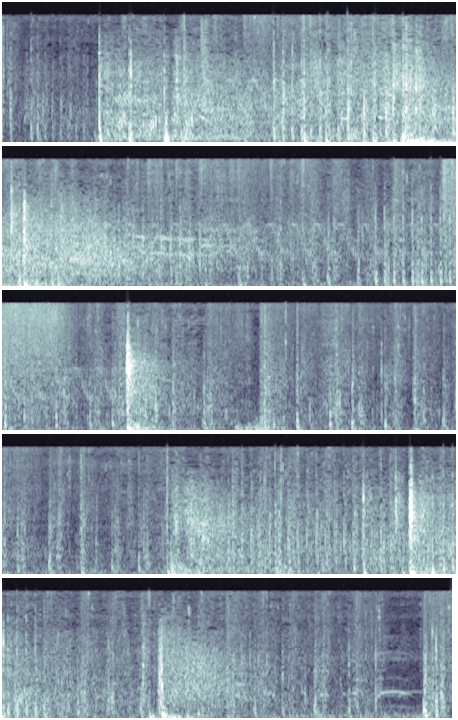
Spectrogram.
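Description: Footsteps crunch over sand and grass.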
